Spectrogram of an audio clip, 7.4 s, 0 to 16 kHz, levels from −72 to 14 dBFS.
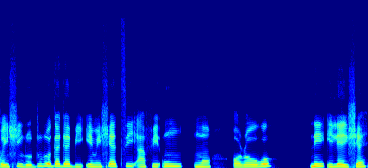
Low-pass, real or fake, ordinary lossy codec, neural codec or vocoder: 14.4 kHz; fake; none; autoencoder, 48 kHz, 32 numbers a frame, DAC-VAE, trained on Japanese speech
